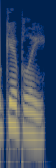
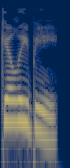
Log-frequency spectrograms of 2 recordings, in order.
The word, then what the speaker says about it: Ghibli: I realized she meant Studio Ghibli. I tried saying that, but she insists it's pronounced Gilly Bee.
